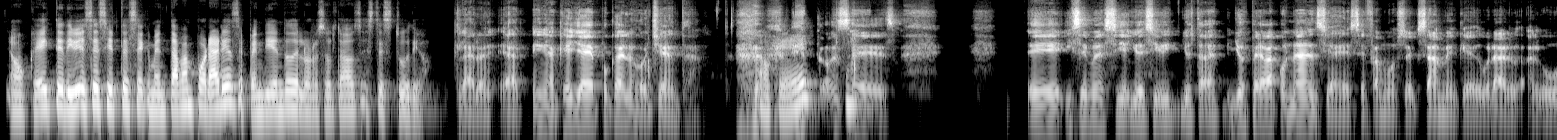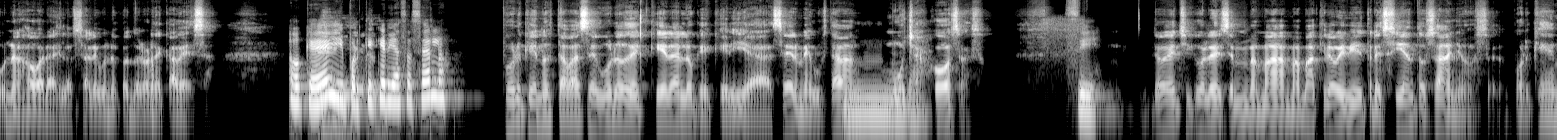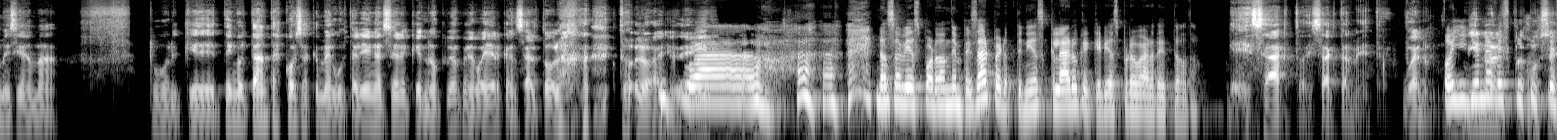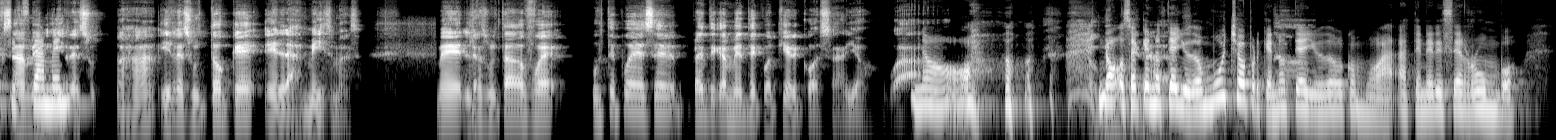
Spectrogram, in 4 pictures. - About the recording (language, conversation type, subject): Spanish, podcast, ¿Cómo decides a qué quieres dedicarte en la vida?
- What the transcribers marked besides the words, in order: chuckle; laughing while speaking: "todos los"; laughing while speaking: "Guau"; tapping; laughing while speaking: "No"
